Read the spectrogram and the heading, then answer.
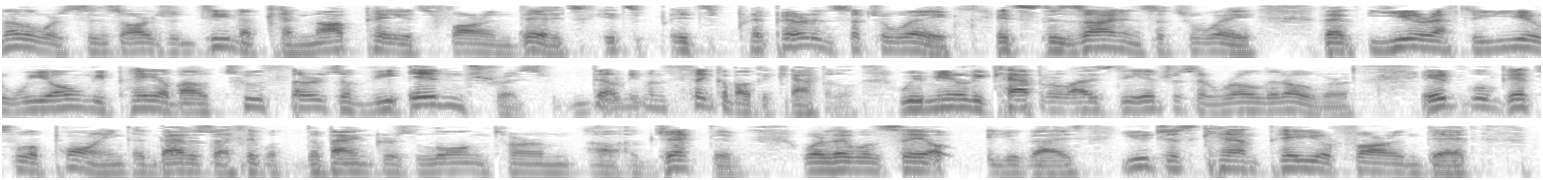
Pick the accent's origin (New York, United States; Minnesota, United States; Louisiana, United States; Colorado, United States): New York, United States; I was brought up in New York.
